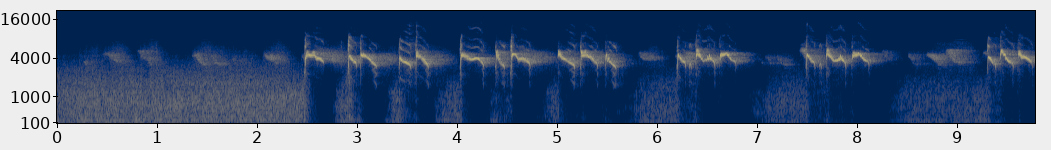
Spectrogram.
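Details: Oriental white-eye kept as a hobby songbird, build-up singing form, 19 September 2022: soft distant twitters over low hum, then loud, fast, high chirping phrases repeating nearly nonstop with short breaks.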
